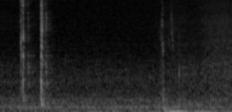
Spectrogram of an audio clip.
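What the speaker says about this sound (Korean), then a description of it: "이걸 한번 클릭을 해볼게요." Two quick, crisp mouse clicks close together on a switch button, with a fainter click a moment later in a quiet room.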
